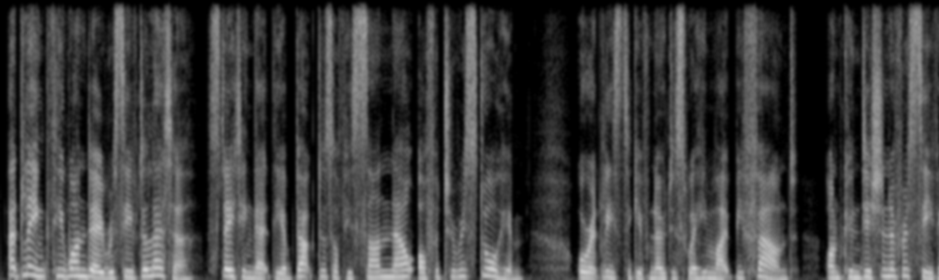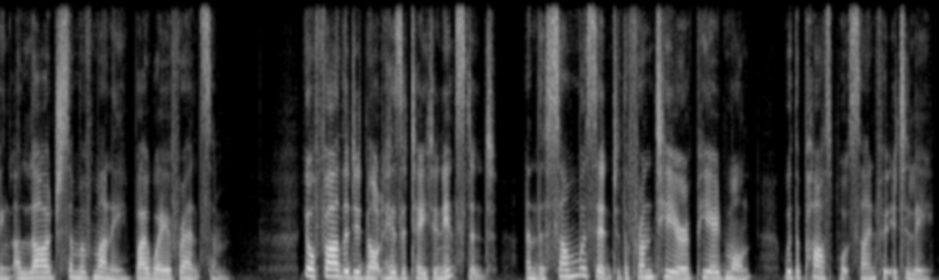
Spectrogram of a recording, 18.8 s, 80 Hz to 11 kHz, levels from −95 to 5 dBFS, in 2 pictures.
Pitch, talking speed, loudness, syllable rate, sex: 215 Hz, 215 wpm, -21 LUFS, 6.1 syllables/s, female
